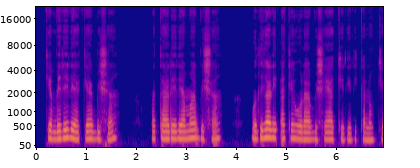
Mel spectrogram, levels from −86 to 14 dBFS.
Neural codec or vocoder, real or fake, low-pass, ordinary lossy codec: none; real; none; none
